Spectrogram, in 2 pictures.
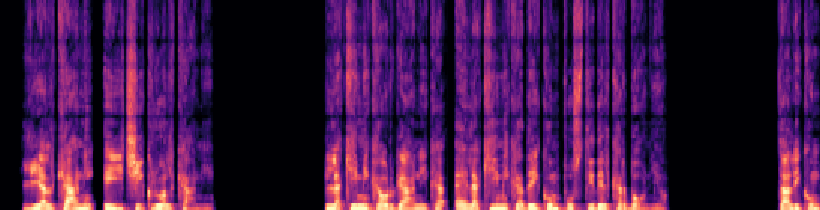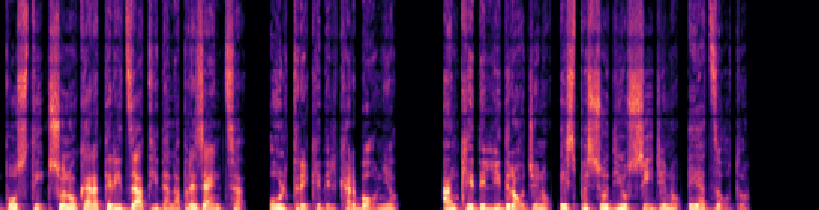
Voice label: Italian e-learning

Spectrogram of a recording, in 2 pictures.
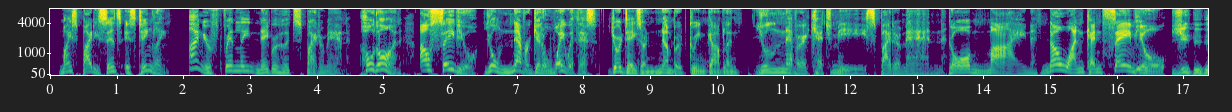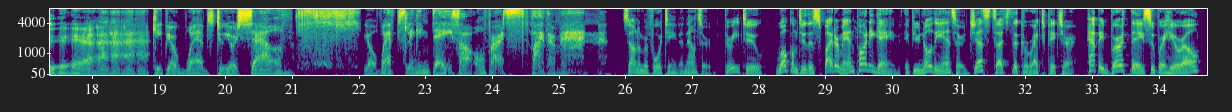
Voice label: english american animation

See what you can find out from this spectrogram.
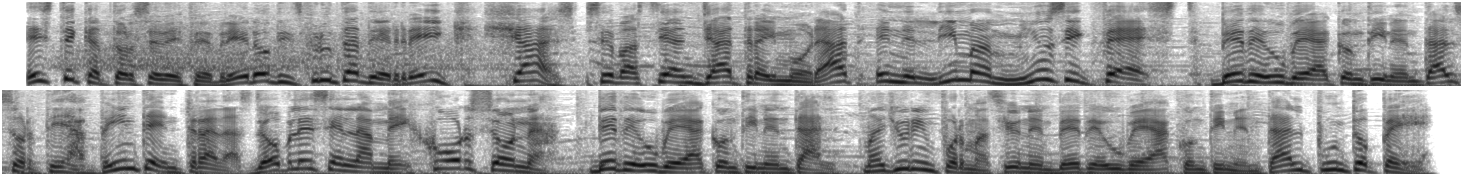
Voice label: Spanish Latin American TV shows

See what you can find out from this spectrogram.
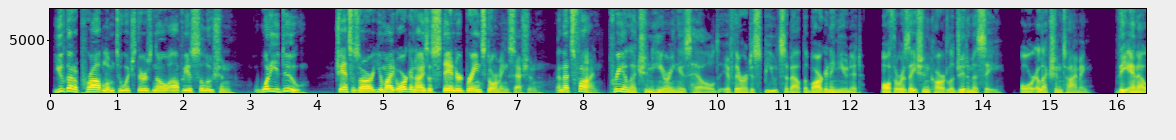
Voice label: English American e-learning

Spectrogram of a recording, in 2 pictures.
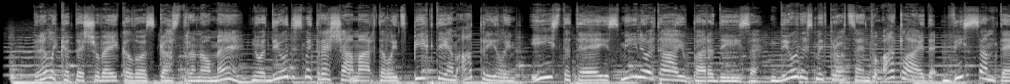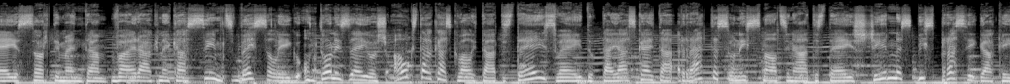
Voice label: latvian commercial

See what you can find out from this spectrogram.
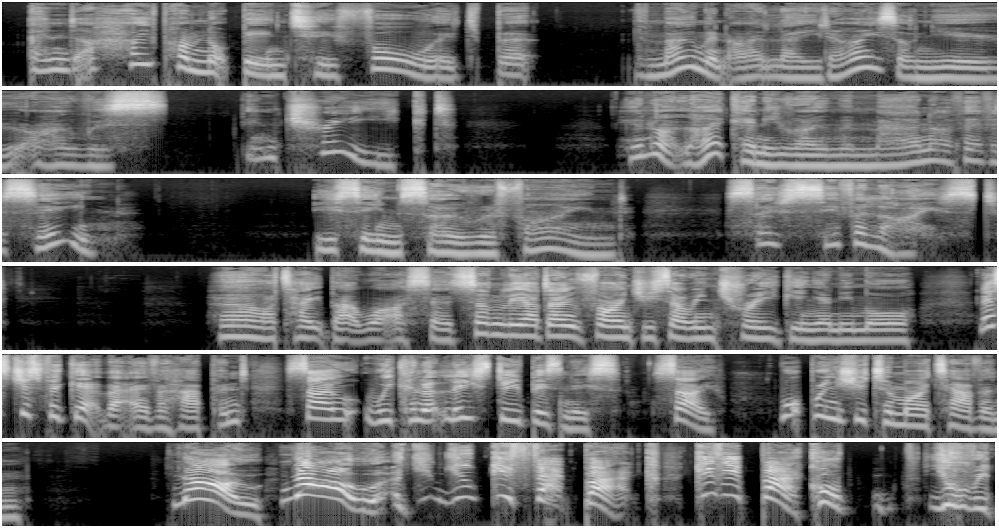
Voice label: english british video games

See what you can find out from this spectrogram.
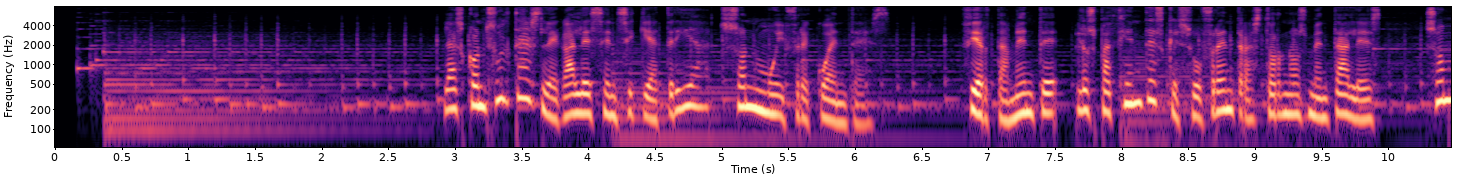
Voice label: spanish podcasts

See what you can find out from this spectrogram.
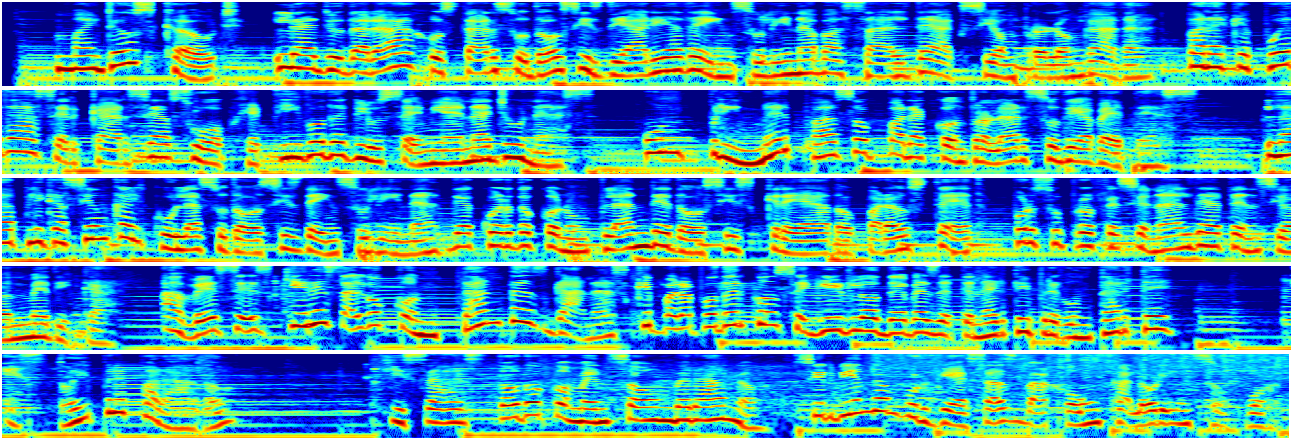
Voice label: spanish latin american corporate videos

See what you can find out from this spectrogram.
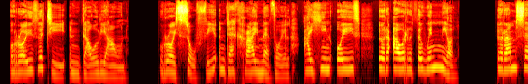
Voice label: welsh commercial, welsh voice actors

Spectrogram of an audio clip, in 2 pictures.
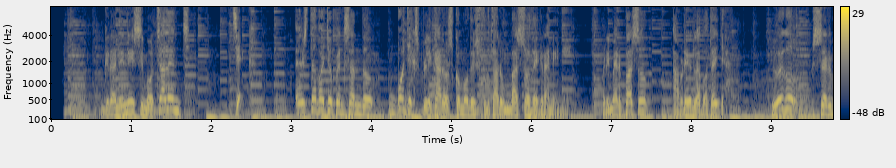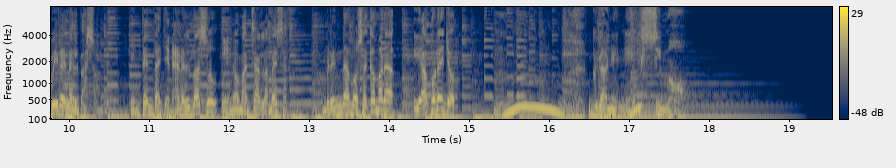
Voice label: spanish commercial

